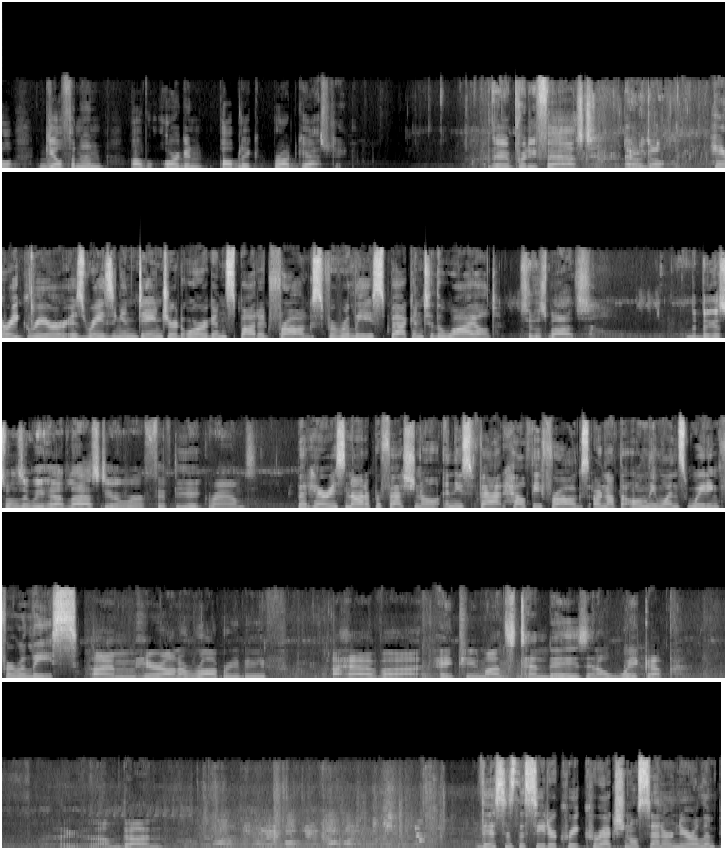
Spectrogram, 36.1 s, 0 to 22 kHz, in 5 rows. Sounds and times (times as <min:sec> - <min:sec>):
Speech: 0:25.0 - 0:28.5, 0:29.5 - 0:32.8, 0:33.7 - 0:36.1.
